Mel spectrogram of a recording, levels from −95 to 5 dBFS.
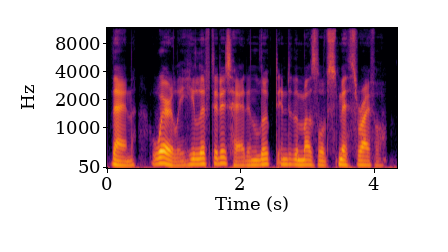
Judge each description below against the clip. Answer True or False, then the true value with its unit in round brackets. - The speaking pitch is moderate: False (110 Hz)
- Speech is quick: False (195 wpm)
